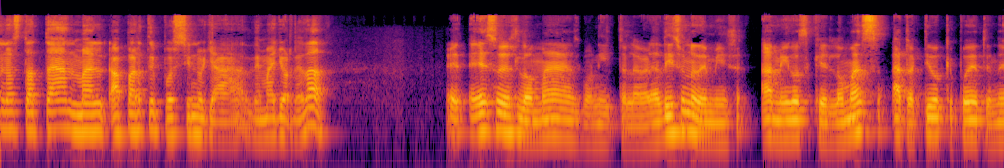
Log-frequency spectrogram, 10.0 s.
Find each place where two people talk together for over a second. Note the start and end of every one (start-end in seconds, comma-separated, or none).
none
